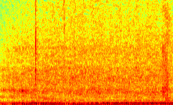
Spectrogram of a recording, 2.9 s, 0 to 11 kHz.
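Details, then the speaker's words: 1980s stock-engine turbo Volvo, warm, with the stock exhaust system removed: loud, raw low burble with steady, even firing pulses and audible turbo, no knocks or misses; the engine runs healthy. "that sounds way better now it sounds like a turbo car you can hear the turbo that was cool"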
